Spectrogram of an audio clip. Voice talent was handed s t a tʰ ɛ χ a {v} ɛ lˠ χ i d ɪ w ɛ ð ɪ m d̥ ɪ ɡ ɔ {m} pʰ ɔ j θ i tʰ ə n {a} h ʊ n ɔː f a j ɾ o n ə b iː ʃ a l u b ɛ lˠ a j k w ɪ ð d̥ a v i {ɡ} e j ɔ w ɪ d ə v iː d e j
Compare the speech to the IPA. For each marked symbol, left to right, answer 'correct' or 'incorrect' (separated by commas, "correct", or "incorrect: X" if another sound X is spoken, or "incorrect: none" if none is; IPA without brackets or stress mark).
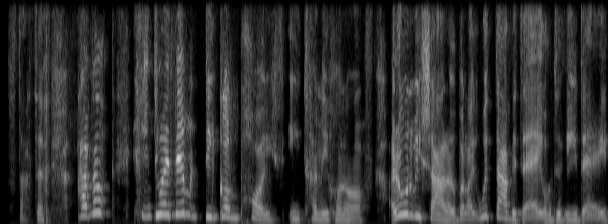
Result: correct, incorrect: n, incorrect: i, incorrect: d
